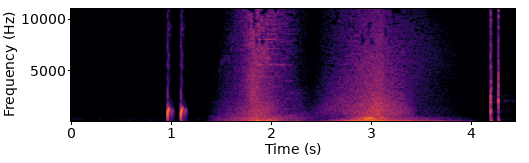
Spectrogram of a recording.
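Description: Two quick pops, then two swelling rushes of noise with a deep rumble, each rising and fading over about a second: sound effects at the start of a video being played.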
